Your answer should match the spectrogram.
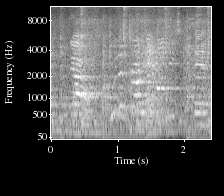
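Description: Children's voices from a stage cast, several at once, with music faintly underneath.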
